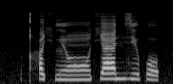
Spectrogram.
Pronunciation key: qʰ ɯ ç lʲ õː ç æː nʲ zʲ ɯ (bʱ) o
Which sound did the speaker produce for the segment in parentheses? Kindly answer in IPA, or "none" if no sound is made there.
p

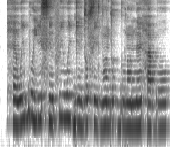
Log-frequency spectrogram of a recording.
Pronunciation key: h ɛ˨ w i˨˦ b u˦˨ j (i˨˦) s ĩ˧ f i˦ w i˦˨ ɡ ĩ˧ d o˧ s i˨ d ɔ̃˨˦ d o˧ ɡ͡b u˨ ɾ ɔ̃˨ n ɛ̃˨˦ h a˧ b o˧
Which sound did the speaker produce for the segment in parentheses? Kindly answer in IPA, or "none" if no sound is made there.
i˨˦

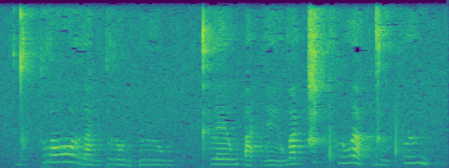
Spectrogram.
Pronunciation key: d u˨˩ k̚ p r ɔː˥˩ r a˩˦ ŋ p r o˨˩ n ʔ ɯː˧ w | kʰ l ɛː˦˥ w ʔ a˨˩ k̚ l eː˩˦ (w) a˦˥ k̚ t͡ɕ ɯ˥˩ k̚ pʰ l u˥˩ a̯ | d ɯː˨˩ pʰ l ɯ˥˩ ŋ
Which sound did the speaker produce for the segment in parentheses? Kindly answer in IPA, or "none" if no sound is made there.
w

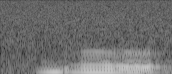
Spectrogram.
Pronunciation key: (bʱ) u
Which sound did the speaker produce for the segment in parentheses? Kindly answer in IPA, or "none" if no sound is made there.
bʱ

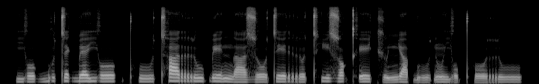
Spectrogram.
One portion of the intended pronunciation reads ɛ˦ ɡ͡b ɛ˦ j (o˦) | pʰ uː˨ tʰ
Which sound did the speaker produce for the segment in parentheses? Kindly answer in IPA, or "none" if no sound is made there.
o˦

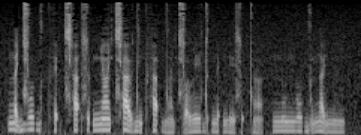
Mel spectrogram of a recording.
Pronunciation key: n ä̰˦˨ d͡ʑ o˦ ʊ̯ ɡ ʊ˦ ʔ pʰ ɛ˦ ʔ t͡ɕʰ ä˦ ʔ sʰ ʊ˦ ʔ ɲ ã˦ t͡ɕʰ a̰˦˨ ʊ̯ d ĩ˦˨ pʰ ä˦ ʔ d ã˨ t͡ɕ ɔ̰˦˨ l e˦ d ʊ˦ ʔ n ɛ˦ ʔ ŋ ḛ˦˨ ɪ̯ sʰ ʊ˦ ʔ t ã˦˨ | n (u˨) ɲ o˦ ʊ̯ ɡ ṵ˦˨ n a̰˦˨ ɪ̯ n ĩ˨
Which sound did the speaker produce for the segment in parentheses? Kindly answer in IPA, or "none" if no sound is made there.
u˦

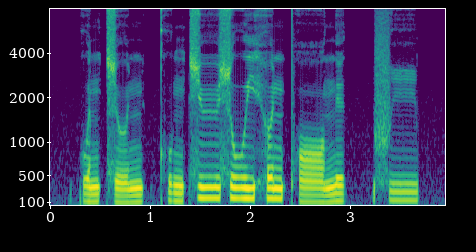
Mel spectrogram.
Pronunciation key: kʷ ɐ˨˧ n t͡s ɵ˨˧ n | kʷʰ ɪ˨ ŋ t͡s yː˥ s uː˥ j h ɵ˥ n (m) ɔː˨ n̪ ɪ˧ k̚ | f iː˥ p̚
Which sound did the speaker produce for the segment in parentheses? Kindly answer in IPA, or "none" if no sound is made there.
pʰ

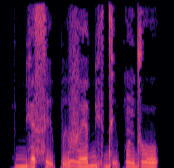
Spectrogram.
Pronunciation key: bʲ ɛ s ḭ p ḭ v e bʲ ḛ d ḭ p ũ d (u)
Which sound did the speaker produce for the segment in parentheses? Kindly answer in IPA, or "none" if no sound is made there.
u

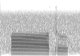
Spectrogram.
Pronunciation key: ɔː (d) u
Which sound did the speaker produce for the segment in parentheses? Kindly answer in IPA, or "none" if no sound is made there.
d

